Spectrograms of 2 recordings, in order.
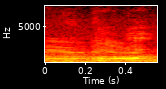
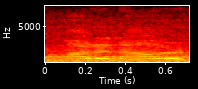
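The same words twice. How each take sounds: First: It is said in a plain American accent. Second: It is said with an exaggerated Italian-American accent. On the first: It is the ordinary everyday way of saying it. "instead of marinara" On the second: It gives the corny old-style Italian restaurant experience. "I want somebody to say marinara"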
